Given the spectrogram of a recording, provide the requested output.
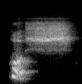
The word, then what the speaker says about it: push: Here the U is making that O sound like. So we hear p, o, sh, p, o, sh, push. And we know S and H together. Whenever they come like that, the S then the H, we're going to hear sh. And that sound, it's a very sharp sound. So we hear sh.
